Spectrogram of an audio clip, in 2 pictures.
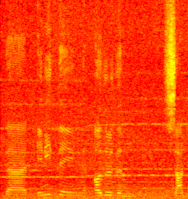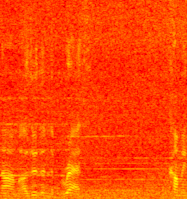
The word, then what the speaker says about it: Satnam: Another nuance from another culture in Indian yogic society from the Sikhs is Satnam. Sat rhymes with but, Sat, S-A-T, Nam, N-A-M, rhymes with mom.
